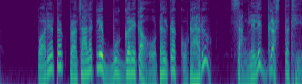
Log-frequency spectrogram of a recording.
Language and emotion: Nepali, disgusted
